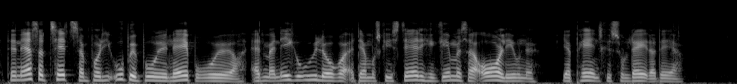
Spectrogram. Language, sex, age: Danish, female, 55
